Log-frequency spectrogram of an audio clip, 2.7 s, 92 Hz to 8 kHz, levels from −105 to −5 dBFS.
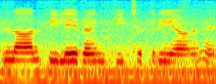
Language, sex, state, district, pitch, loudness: Hindi, female, Haryana, Charkhi Dadri, 150 Hz, -15 LUFS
